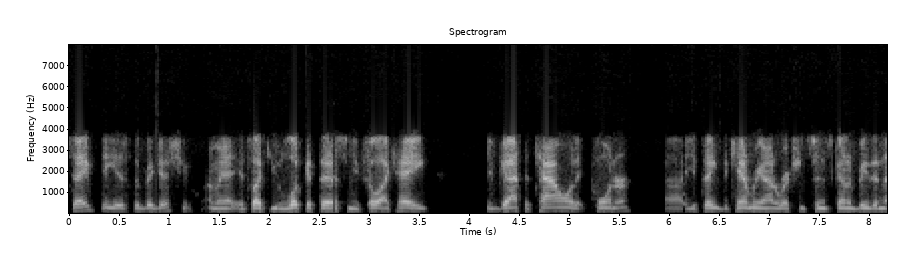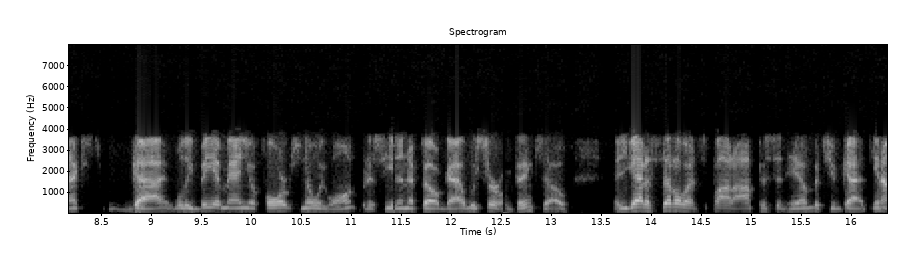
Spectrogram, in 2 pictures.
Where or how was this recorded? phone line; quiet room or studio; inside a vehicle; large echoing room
phone line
